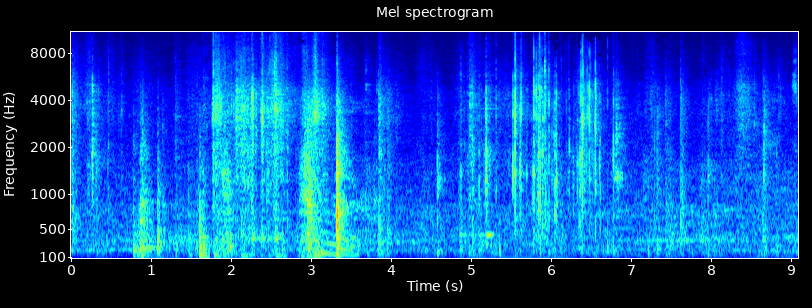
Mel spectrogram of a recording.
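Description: Aluminum foil is peeled off and crinkled, producing a steady stream of bright, crackly rustles with sharper crunches scattered throughout, moderately loud and with no voices over it.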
